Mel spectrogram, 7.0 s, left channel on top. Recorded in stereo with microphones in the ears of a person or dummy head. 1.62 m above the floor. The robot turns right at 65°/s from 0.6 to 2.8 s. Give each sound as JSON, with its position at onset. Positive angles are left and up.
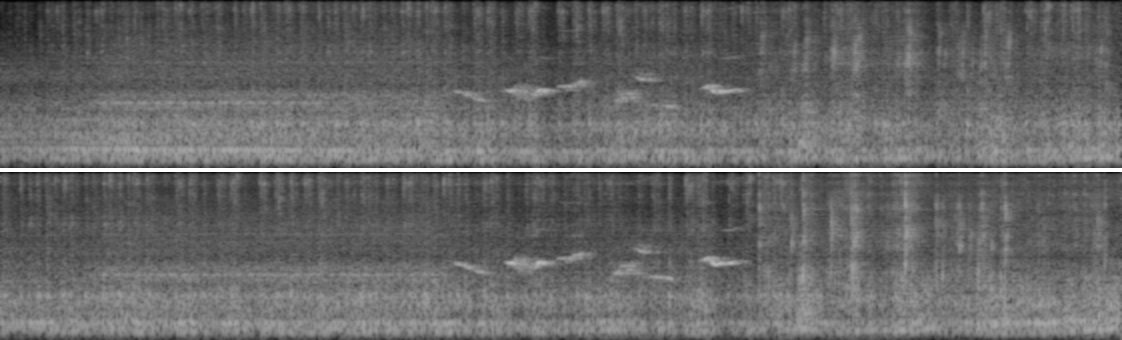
{"t": 2.8, "sound": "a bird", "side_deg": -15, "distance_m": 4.5}
{"t": 4.7, "sound": "crumpling", "side_deg": -55, "distance_m": 3.5}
